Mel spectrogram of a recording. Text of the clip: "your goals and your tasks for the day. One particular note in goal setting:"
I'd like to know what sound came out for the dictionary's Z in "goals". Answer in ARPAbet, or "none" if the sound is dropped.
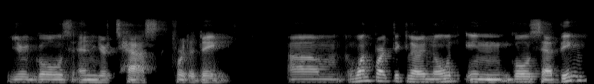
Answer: S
